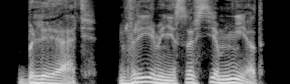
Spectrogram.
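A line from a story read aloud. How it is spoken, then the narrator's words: Curt growl. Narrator (Russian): мужчина обрывисто прорычал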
